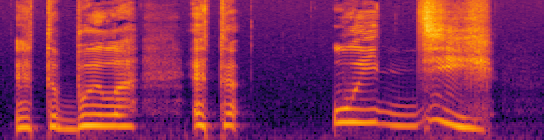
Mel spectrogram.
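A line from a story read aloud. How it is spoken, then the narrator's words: Frightened breathless gasp. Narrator (Russian): Выдохнула я испуганно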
